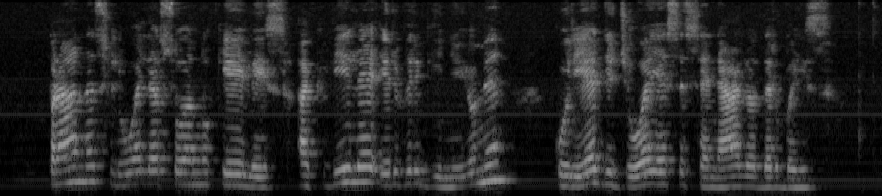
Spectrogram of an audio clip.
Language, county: Lithuanian, Kaunas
